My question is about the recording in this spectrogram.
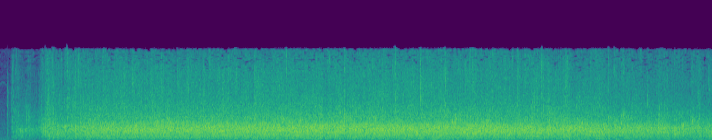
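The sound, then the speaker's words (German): A crowd breaks into sustained applause to welcome the speakers, steady and dense clapping from many hands for several seconds without any talking. “Also, heißt sie willkommen mit einem schönen Applaus unsere Speaker”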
